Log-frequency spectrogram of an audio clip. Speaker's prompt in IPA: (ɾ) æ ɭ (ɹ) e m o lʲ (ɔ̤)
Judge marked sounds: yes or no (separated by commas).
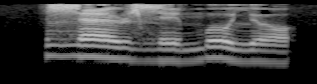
no, no, no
